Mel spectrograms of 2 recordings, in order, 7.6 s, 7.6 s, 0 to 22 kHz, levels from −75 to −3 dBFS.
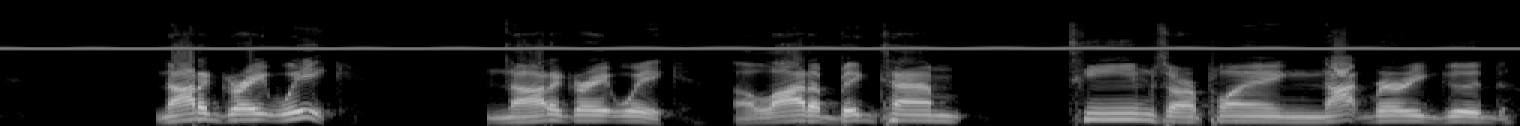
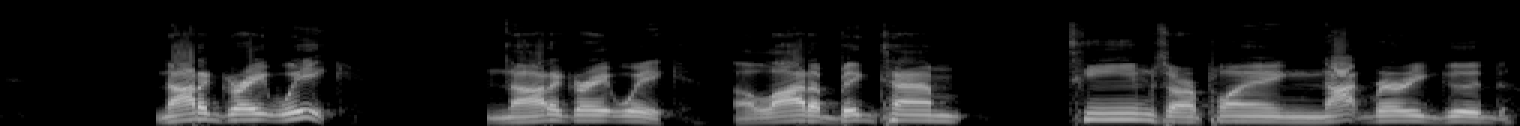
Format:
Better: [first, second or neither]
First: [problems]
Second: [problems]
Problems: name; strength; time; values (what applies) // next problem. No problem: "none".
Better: second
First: high-pitched whine; loud; throughout; 5.5 kHz, 8 dB below the speech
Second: none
